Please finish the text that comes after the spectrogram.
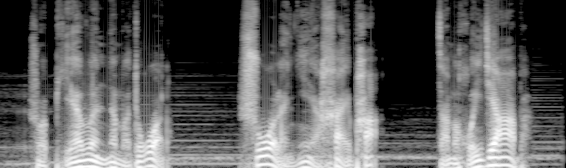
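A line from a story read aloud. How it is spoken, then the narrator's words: Lowered voice. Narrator (Chinese): 压低了嗓音说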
